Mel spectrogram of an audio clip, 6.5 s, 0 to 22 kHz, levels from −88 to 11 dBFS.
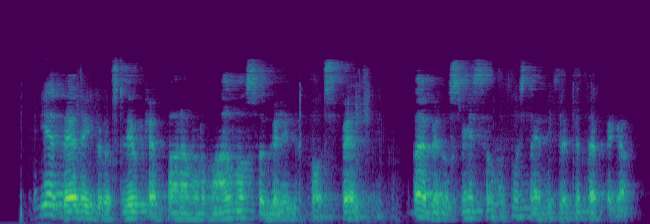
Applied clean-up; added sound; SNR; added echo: neural mask model DeepFilterNet 3.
